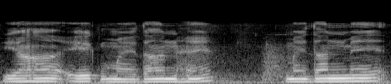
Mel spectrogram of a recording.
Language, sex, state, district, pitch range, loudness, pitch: Hindi, male, Haryana, Charkhi Dadri, 125-140 Hz, -13 LUFS, 130 Hz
